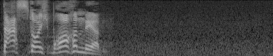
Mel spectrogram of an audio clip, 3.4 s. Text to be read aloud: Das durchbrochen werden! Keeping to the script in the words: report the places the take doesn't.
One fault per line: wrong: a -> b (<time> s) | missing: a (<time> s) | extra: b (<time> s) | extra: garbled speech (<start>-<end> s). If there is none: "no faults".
no faults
